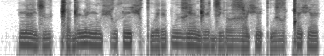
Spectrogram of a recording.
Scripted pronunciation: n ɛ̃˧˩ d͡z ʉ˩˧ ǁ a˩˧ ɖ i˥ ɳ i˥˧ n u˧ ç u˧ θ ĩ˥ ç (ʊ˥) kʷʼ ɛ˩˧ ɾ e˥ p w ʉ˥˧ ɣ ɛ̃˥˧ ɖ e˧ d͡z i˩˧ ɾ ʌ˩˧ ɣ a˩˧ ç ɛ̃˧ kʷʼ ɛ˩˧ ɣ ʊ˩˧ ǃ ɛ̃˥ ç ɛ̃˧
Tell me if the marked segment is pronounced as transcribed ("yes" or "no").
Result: yes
